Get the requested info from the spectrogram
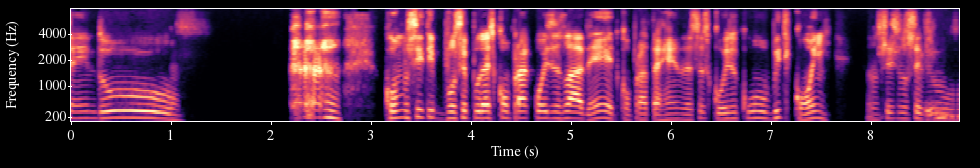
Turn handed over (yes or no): no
